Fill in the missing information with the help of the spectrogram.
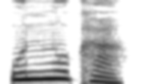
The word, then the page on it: ಉನಾಮಕ: unāmaka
